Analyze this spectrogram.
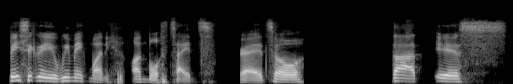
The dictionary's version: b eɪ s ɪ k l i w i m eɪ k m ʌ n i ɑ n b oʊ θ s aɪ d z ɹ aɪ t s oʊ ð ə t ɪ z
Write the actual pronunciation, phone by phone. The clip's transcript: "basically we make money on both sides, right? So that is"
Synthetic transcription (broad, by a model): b eɪ s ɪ k l i w i m eɪ k m ʌ n i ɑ n b oʊ θ s aɪ d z ɹ aɪ t s oʊ ð ə t ɪ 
